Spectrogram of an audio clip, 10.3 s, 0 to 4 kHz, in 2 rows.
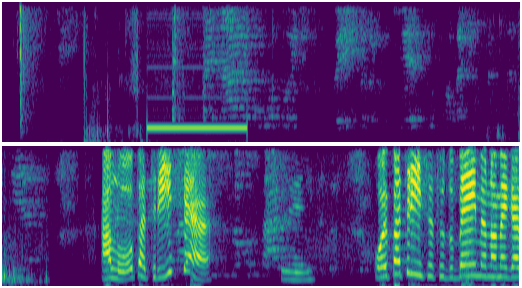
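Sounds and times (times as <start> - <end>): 
telephone ringback tone while placing a call: 1.5 - 2.5
speech: 6.2 - 7.4, 8.0 - 10.3.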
